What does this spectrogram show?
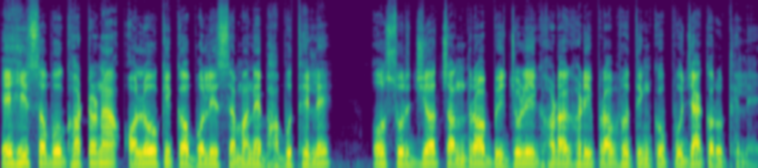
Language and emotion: Odia, neutral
